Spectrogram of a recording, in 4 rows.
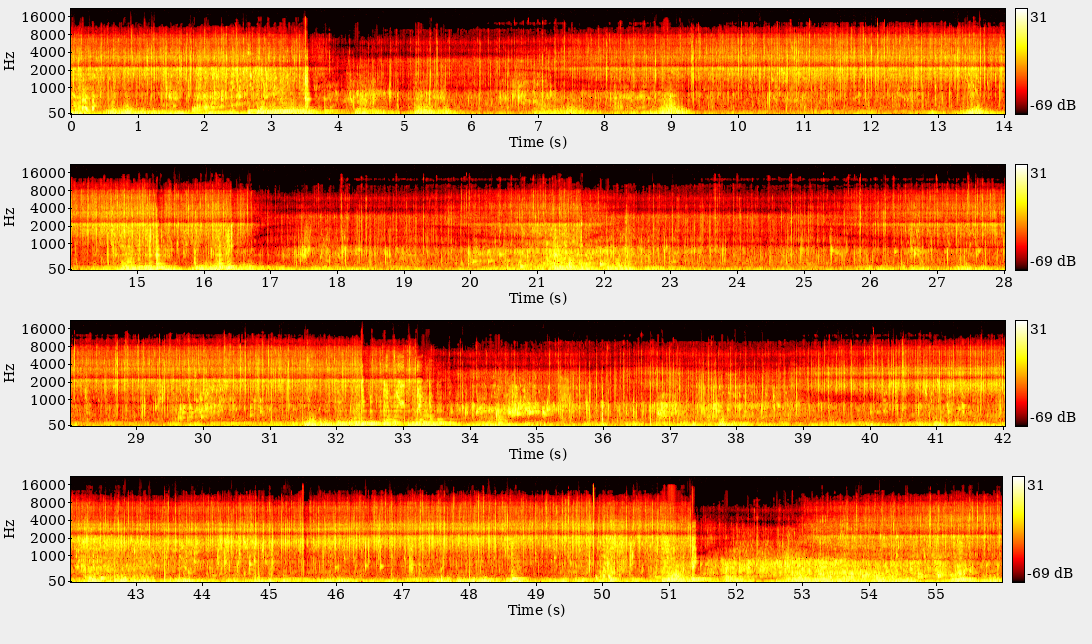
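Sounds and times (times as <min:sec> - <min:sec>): muffled underwater rumble and hiss: 0:00.0 - 0:52.0.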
